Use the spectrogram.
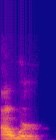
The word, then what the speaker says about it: hour: Nah, meskipun dia tulisannya konsonan di tapi kan bacanya hour, an hour gitu kan.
